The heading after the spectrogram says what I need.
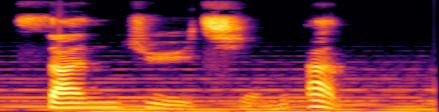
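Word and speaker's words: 三聚氰胺: 三聚氰胺，如果你是第一次听到这个正确的发音的时候，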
